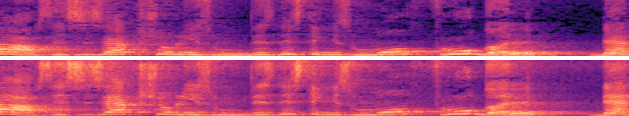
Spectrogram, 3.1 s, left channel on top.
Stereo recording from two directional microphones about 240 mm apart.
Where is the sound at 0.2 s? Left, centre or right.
Centre.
